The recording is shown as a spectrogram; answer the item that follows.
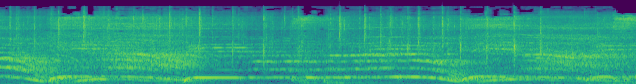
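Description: Religious hymn sung over a loudspeaker system, the melody in long held notes that dip and rise again, above the noise of a large crowd.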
